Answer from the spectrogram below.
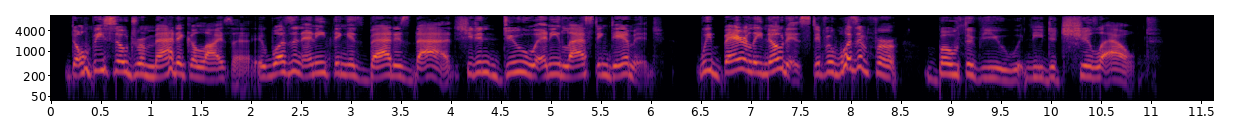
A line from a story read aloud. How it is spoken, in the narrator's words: a new man growled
